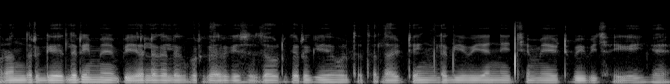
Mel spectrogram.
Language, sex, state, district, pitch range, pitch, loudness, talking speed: Hindi, male, Rajasthan, Bikaner, 95-100 Hz, 100 Hz, -25 LUFS, 215 wpm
